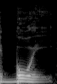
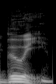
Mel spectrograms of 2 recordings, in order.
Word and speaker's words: buoy: The first one is the pronunciation of B U O Y. I say boy. – Yeah, but but Americans say buoy.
